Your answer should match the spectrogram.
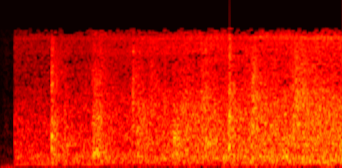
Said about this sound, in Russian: На площади Гудиашвили слышен характерный для стройки шум. Здесь пилят, строгают, бьют молотком, штукатурят, словом, работают на всю катушку.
